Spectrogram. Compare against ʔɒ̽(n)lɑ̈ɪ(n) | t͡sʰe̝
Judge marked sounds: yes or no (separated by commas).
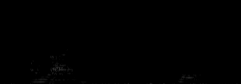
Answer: yes, yes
